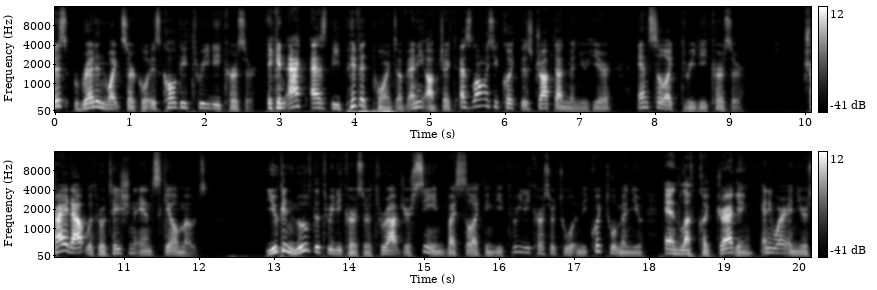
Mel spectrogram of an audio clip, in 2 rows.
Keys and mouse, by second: 7.7 click, 11.7 s, 12.8 r, 17.1 click, 18.2 click.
